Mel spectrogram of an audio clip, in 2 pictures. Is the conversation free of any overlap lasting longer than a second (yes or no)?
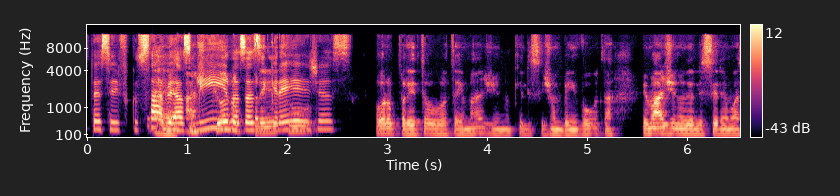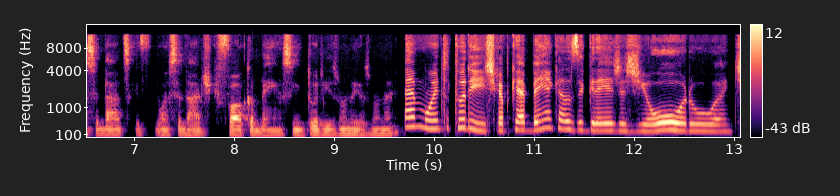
no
